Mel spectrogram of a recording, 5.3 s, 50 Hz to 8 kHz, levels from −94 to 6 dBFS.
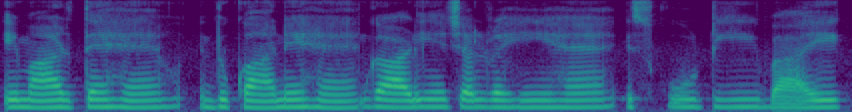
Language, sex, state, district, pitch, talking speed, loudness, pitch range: Hindi, female, West Bengal, Dakshin Dinajpur, 190 Hz, 125 wpm, -33 LUFS, 185-195 Hz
